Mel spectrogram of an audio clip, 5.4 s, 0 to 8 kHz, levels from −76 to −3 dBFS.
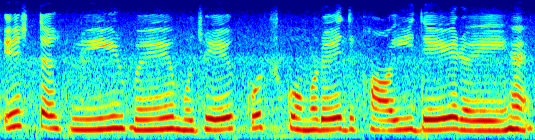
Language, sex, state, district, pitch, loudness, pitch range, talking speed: Hindi, female, Madhya Pradesh, Katni, 235 Hz, -10 LUFS, 225-250 Hz, 110 wpm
